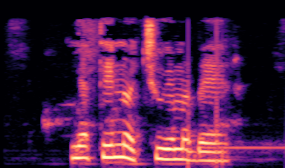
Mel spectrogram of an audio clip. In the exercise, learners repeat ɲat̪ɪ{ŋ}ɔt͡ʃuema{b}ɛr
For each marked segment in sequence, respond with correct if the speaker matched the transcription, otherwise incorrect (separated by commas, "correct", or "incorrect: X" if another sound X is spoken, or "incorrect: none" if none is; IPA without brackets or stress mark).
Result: incorrect: n, correct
